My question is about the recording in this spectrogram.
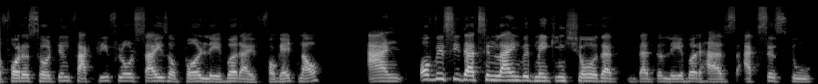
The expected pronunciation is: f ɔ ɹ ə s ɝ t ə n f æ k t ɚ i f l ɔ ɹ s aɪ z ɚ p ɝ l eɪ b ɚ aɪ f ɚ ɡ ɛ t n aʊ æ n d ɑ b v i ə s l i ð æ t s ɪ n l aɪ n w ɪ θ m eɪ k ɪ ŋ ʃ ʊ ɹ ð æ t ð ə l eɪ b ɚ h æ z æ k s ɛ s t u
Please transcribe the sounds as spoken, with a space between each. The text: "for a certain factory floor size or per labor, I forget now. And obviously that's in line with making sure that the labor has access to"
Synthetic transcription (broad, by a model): f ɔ ɹ ə s ɝ t ə n f æ k t ɚ i f l ɔ ɹ s aɪ z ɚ p ɝ l eɪ b ɚ aɪ f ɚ ɡ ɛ t n aʊ æ n d ɑ b v i ə s l i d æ t s ɪ n l aɪ n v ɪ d m eɪ k ɪ ŋ ʃ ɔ ɹ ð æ t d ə l eɪ b ɚ h æ z æ k s ɛ s t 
